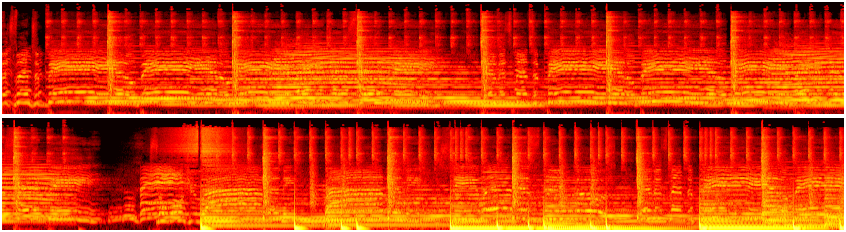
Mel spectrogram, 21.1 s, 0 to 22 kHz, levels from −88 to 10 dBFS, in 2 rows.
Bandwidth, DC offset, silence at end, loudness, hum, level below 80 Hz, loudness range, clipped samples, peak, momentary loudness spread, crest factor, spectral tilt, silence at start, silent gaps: 19.5 kHz; under 0.1%; 0 s; -18 LUFS; none; -20 dBFS; 4 LU; under 0.1%; 0 dBFS; 9 LU; 16 dB; -4 dB/octave; 0 s; none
